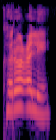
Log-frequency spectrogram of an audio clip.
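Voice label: "koroii" ergative, Archi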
